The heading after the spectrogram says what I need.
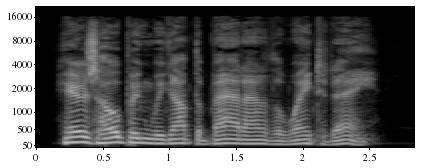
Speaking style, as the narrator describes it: Calvin said with a sigh

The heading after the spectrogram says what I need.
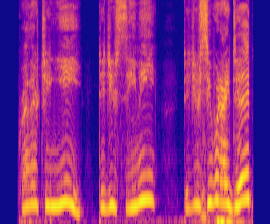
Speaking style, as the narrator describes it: whispers, practically vibrating

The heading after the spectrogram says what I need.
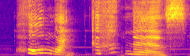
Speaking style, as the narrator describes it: squeaked Allison

